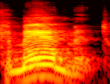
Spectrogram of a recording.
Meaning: 1. A divinely ordained command, especially one of the Ten Commandments 2. Something that must be obeyed; a command or edict 3. The offence of commanding or inducing another to violate the law
- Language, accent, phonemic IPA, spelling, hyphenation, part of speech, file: English, US, /kəˈmændmənt/, commandment, com‧mand‧ment, noun, En-us-commandment.ogg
